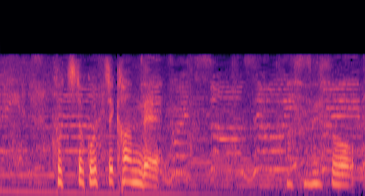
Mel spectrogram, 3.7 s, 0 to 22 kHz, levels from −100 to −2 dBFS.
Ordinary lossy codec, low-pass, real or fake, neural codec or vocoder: none; none; real; none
